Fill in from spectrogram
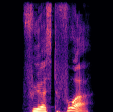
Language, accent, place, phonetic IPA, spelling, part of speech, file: German, Germany, Berlin, [ˌfyːɐ̯st ˈfoːɐ̯], führst vor, verb, De-führst vor.ogg
- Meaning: second-person singular present of vorführen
